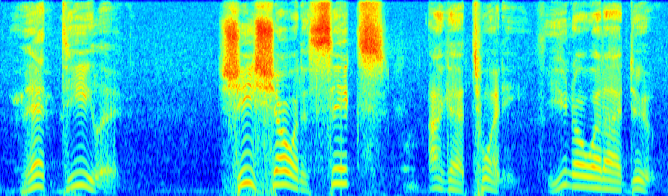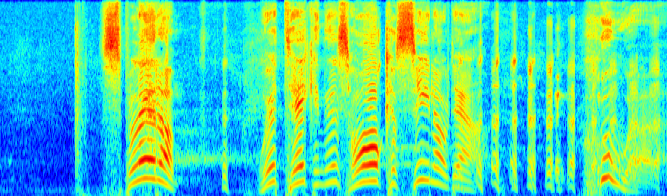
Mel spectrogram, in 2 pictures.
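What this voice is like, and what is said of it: Imitates another person's voice. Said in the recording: “my impression of Dan Campbell sounds like Al Pacino ... it sounds a lot like Al Pacino and not Dan Campbell”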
